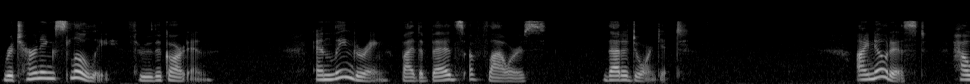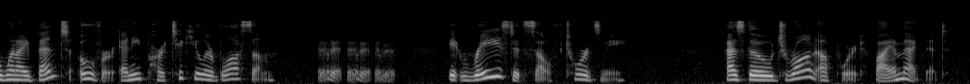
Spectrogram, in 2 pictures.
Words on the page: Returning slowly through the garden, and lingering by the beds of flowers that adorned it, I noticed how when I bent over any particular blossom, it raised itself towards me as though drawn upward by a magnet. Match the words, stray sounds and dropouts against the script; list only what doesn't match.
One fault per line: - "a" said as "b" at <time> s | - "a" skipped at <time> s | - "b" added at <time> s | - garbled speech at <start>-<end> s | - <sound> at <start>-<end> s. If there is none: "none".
- laugh at 12.9-13.7 s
